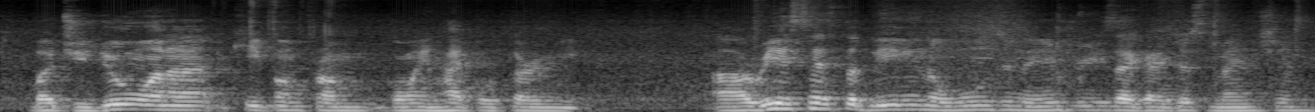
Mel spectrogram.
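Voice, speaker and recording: A man speaks at a medium pitch and a fairly quick pace, his intonation fairly even. Noticeable background noise runs underneath. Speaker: first aid instructor. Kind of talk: tutorial. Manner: fast.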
